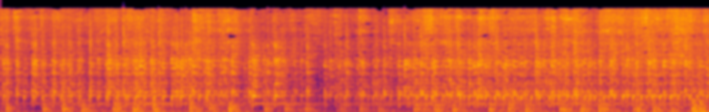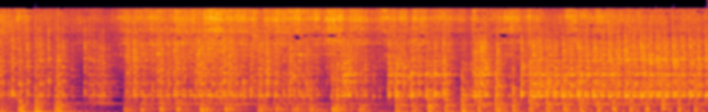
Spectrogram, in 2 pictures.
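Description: Chenda drums beaten in a fast, dense rhythm as theyyam accompaniment, with steady tones held over the strokes. The sound dips briefly about eight seconds in, then carries on.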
